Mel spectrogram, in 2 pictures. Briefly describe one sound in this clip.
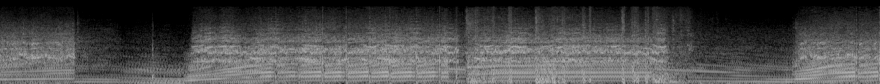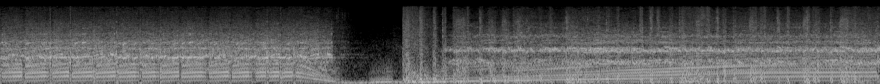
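A car engine revs hard and drops repeatedly.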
